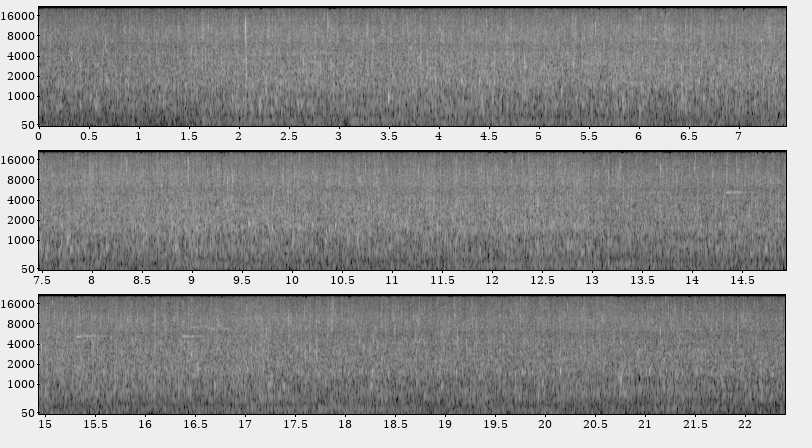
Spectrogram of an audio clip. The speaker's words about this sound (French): quand il y a des crues, là, on l'entend très fort, vraiment très fort. Et c'est très impressionnant, justement. Parce que ça fait rouler les rochers, ça transporte des arbres. Enfin, une rivière en crue, c'est vraiment très impressionnant.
